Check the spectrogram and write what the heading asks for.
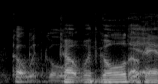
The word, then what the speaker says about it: CutWGold: That's how you pronounce it. Okay, That's cut why, with yeah, gold. some people don't. They probably think it's just Yeah. cut W gold, but yeah, it's cut with gold.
